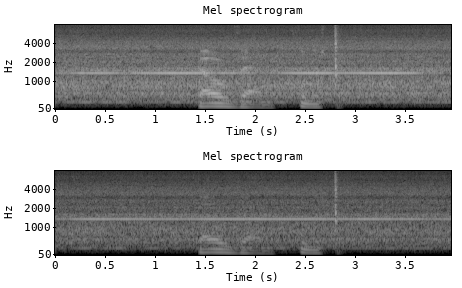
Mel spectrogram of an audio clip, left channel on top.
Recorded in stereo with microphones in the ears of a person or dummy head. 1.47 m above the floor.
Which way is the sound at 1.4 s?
65° left (ahead or behind).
